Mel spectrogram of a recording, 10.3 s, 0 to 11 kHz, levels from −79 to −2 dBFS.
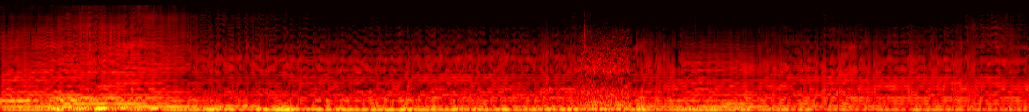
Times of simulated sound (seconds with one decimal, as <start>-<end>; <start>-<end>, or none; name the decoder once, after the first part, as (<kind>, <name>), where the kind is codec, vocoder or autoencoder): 0.0-5.8 (vocoder, BigVGAN v2); 6.3-10.3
